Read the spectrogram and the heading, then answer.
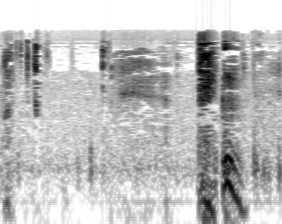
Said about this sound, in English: What's he doing? He's clearing his throat. I'm clearing my throat.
